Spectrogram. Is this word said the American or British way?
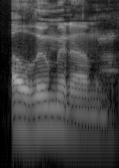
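American. It is said the American way, four syllables. "Here's the craziest one to me"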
